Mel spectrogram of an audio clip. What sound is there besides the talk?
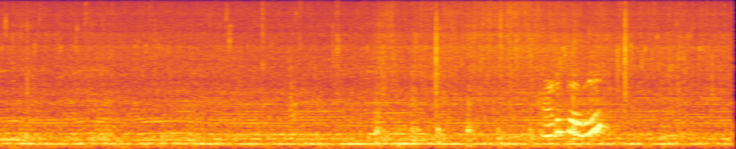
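ingredients sautéing in a pan for palak paneer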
